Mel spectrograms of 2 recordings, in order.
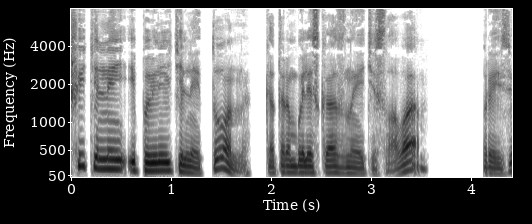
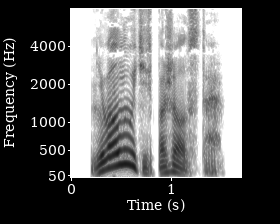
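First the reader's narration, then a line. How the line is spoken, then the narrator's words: Dry interruption. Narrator (Russian): сухо прервал его сыщик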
